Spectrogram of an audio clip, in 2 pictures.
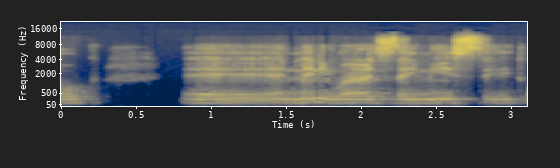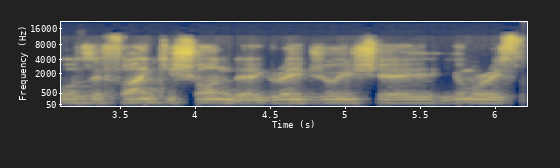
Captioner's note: foreign language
